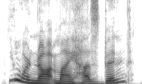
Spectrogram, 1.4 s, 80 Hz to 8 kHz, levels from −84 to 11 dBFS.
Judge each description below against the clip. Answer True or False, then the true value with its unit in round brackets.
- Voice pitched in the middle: False (210 Hz)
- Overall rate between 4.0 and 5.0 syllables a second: False (6.3 syllables/s)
